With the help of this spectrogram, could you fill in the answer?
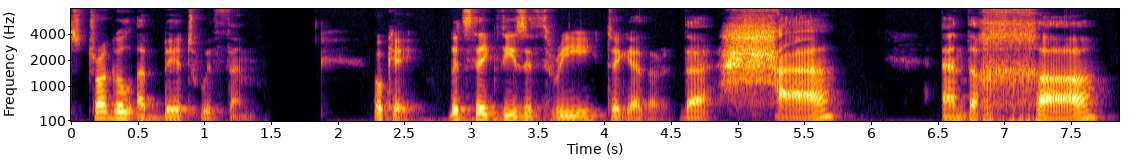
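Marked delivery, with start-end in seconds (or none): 4.6-5.8 tight, breathy h in "ha". Shown as a demonstration. Teacher introduces three letters together, breathy tight ha. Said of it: "it's the more breathy sound". 6.5-7.8 scraped, scratchy kh in "kha". Shown as a demonstration. Teacher introduces three letters together, scratchy kha. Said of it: "it's the scratchy one".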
